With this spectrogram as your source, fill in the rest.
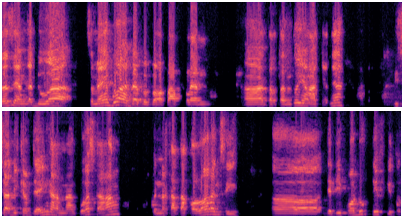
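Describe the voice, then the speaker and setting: A man speaks at a moderate pace with a fairly high pitch. The sound is dry and close, with no echo. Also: ordinary pitch variation. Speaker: co-host of an advice show reading listener letters. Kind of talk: casual chat.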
